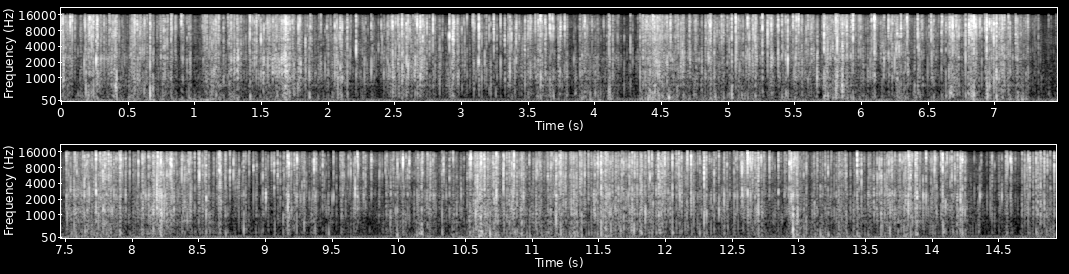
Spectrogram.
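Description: A small clear plastic bag of fabric artificial leaves is squeezed and crinkled with fingertips and long nails. The result is a steady, dense, bright crackling with crisp rustles and crunches throughout, easing briefly in the middle before resuming.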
